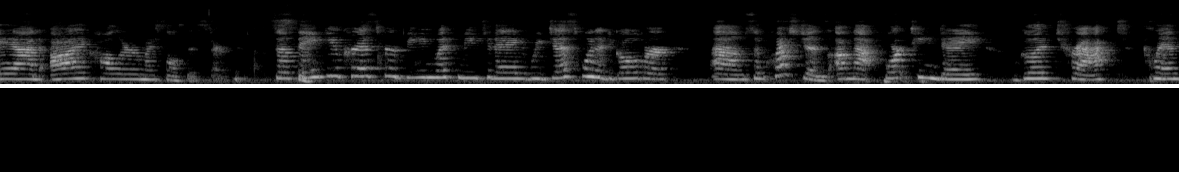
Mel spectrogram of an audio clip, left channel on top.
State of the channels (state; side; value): silent; right; digital silence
